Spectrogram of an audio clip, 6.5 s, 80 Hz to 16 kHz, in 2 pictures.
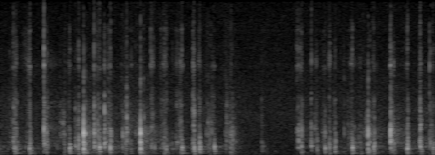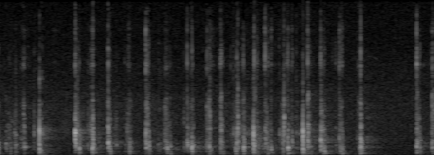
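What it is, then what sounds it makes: Plastic mechanical keyboard being typed on. Fingertips of both hands type fast on a NiZ Plum Atom 68, a compact 68-key plastic mechanical keyboard with a white plastic case and purple and yellow Domikey Gas Attack SA plastic keycaps, resting on a desk pad. A rapid stream of short, crisp, mid-pitched clacks and taps pauses briefly near the two-second mark, resumes in quick bursts, and stops shortly before the end.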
